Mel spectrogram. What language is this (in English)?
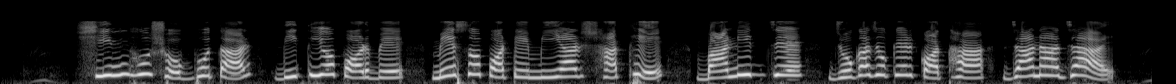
Bangla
